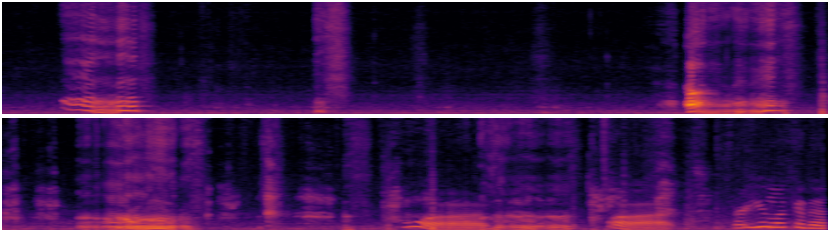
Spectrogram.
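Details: Indoors, pet dog Stormy 'talks' for a treat from the jar, producing a run of varied whines, yips and warbling, grumbling vocal bursts, some short, some drawn out, spread across the whole stretch with brief gaps.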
